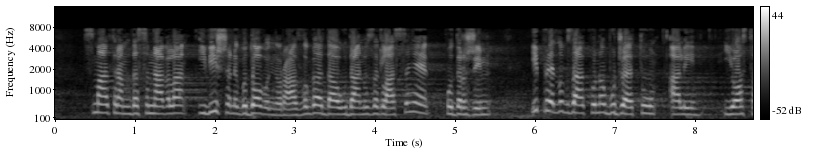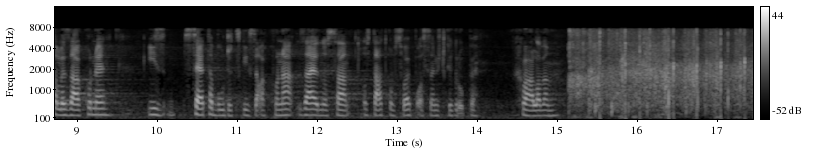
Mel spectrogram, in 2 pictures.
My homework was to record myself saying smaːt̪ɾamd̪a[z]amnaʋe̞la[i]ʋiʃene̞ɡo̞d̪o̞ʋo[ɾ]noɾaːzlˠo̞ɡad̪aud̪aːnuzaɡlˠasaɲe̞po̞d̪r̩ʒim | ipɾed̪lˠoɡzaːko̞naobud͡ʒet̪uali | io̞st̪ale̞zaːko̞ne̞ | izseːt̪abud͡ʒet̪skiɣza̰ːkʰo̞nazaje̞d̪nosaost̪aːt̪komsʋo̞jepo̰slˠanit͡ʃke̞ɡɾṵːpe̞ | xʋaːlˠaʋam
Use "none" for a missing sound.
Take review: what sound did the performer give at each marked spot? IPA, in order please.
s, i, ʎ

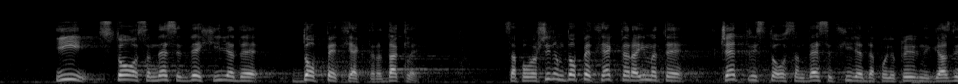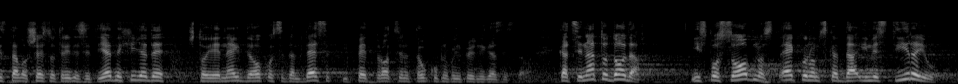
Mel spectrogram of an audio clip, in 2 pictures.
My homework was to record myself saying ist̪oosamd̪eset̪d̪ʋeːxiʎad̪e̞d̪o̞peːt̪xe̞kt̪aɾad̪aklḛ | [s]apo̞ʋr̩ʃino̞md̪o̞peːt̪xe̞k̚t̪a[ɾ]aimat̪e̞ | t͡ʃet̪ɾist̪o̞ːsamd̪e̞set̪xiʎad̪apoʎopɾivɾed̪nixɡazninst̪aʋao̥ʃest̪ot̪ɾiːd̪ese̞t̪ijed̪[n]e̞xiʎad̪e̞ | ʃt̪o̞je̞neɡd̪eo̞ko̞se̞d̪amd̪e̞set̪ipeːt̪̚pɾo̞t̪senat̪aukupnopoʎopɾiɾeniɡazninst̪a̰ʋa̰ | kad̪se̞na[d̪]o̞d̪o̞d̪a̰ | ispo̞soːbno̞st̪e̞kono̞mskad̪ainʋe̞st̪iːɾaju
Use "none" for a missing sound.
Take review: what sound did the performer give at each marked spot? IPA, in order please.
s, ɾ, n, t̪

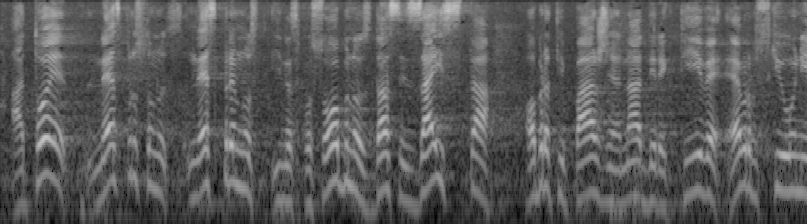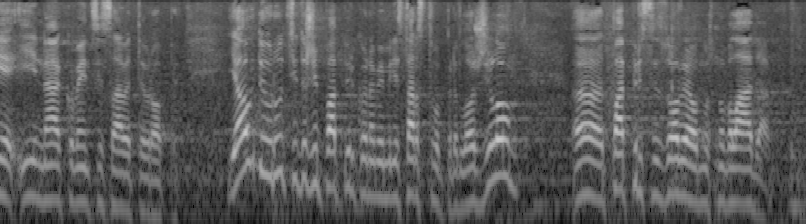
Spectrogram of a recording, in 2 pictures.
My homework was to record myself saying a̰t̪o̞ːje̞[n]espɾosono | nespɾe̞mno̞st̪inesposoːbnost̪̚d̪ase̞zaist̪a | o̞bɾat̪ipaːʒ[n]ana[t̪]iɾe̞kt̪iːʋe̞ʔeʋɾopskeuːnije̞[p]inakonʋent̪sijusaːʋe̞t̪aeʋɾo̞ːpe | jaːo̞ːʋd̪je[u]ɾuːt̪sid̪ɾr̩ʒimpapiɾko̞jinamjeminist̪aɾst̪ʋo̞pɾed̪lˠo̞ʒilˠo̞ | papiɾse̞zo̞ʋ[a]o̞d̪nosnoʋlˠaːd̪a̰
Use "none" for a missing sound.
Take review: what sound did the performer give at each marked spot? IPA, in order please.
n, ɲ, d̪, ʔ, u, e

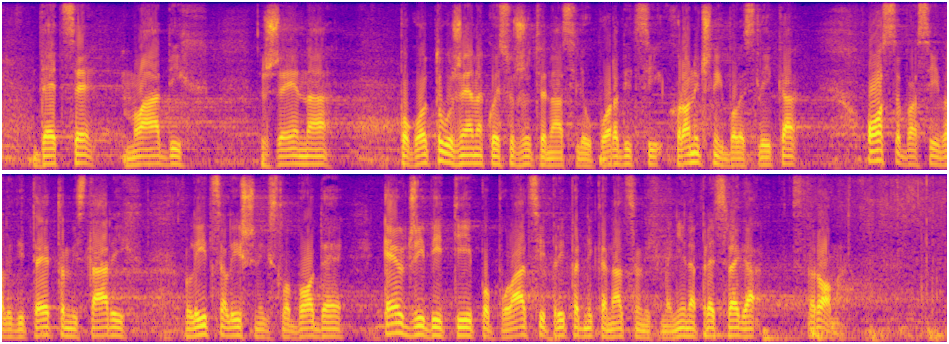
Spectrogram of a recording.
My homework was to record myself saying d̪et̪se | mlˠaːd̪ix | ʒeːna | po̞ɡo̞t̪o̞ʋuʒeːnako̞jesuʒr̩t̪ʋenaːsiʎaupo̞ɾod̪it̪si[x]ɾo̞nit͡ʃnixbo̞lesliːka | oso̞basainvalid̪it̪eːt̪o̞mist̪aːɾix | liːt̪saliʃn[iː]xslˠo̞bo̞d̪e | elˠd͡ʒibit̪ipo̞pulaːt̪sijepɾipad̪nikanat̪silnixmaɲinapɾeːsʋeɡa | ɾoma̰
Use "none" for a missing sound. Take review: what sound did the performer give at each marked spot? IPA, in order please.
x, i

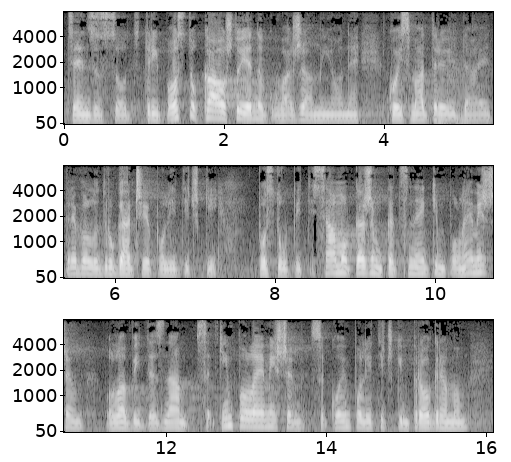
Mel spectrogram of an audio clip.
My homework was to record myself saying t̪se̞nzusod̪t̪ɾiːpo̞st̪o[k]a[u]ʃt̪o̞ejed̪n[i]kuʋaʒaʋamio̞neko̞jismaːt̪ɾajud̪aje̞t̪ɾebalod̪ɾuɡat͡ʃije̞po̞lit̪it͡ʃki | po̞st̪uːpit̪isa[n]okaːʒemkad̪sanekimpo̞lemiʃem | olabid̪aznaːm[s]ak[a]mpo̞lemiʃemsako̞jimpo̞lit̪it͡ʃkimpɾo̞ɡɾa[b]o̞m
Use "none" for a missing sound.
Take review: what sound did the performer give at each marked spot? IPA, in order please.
k, o, a, m, s, i, m

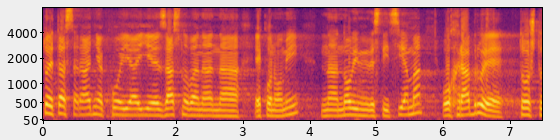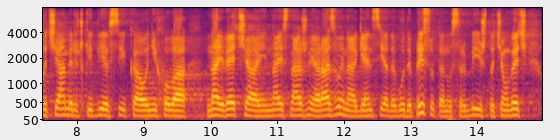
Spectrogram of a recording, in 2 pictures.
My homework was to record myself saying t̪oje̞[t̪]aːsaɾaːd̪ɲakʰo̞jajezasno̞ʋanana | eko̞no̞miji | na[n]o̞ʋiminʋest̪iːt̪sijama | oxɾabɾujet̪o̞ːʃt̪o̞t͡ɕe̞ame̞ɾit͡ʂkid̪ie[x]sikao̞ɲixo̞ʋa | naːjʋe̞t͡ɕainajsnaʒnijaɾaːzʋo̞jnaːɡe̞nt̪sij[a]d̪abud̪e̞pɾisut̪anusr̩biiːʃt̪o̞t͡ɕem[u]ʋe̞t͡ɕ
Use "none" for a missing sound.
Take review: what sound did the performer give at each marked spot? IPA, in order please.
t̪, n, f, a, o

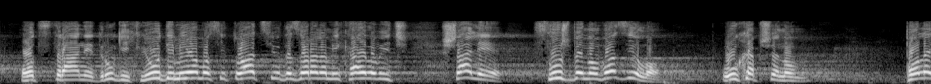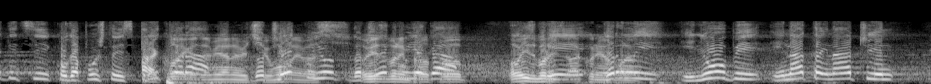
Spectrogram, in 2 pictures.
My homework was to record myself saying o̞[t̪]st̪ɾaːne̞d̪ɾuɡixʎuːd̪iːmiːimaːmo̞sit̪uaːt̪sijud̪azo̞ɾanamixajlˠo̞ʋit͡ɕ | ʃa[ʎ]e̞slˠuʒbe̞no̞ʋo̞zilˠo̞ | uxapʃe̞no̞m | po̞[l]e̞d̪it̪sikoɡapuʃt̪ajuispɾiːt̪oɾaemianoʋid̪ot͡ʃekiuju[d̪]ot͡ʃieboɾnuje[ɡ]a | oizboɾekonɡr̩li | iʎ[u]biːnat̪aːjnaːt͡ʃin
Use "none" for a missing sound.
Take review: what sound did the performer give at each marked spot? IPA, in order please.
d̪, ʎ, l, d̪, ɡ, uː

